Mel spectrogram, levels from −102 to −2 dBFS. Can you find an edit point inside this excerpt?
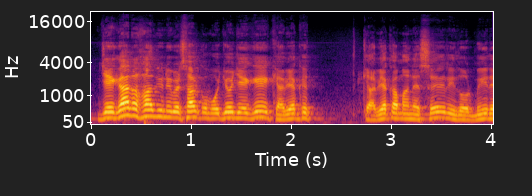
no; 0 cuts

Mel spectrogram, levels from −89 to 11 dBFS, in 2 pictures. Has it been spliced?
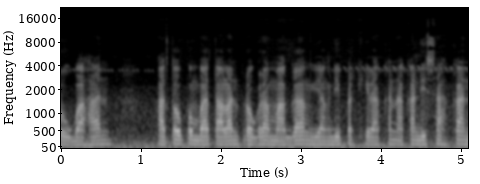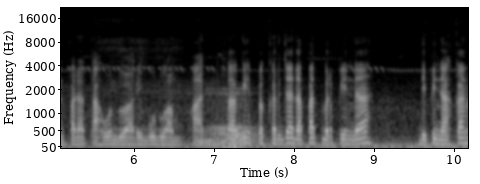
yes; 1 cut; at 7.1 s

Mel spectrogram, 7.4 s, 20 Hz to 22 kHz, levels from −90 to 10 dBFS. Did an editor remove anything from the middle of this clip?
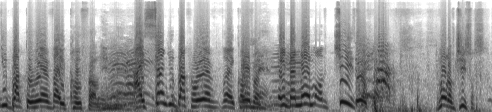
yes; 1 cut; at 5.3 s

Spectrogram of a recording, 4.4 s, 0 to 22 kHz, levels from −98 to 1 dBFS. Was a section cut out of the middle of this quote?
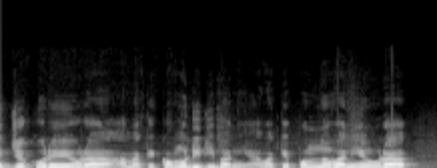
no; 0 cuts

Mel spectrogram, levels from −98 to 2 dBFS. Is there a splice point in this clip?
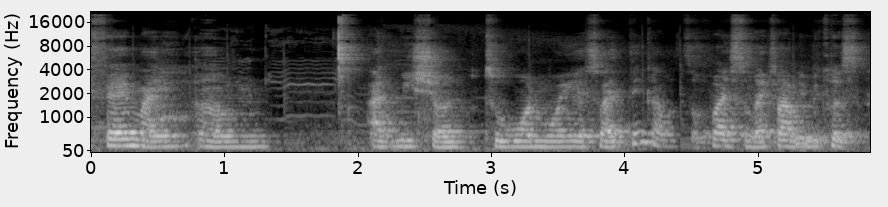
yes; 1 cut; at 4.4 s

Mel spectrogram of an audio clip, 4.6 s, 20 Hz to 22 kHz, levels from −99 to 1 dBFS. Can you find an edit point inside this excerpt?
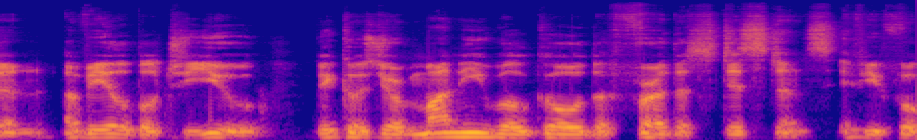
no; 0 cuts

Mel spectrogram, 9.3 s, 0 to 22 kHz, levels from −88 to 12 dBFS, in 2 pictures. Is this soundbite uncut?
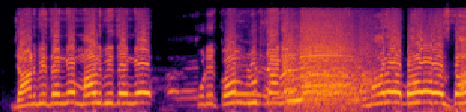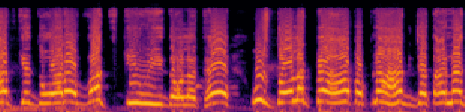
no; 1 cut; at 3.4 s

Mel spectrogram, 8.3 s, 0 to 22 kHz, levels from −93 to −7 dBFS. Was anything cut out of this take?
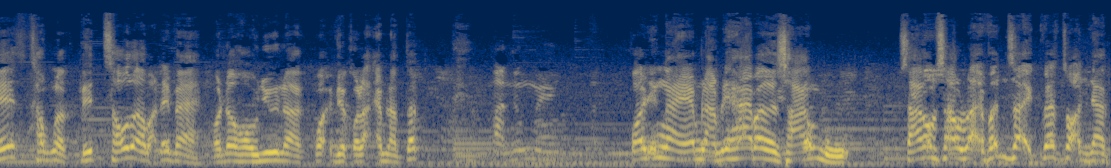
no; 0 cuts

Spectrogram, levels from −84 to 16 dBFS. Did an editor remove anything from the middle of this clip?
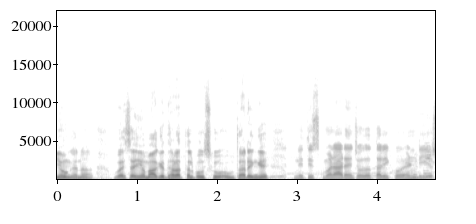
yes; 1 cut; at 2.8 s

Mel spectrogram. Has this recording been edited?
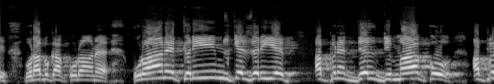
no; 0 cuts

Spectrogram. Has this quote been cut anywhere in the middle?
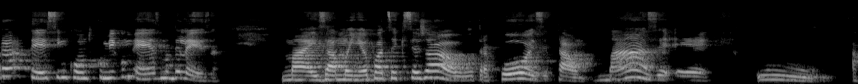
no; 0 cuts

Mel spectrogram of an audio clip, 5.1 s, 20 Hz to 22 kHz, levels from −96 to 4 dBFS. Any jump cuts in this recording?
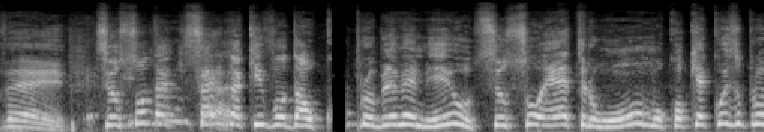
no; 0 cuts

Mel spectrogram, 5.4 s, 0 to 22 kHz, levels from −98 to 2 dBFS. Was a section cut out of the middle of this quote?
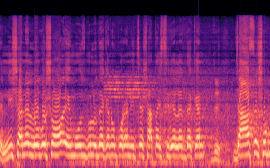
no; 0 cuts

